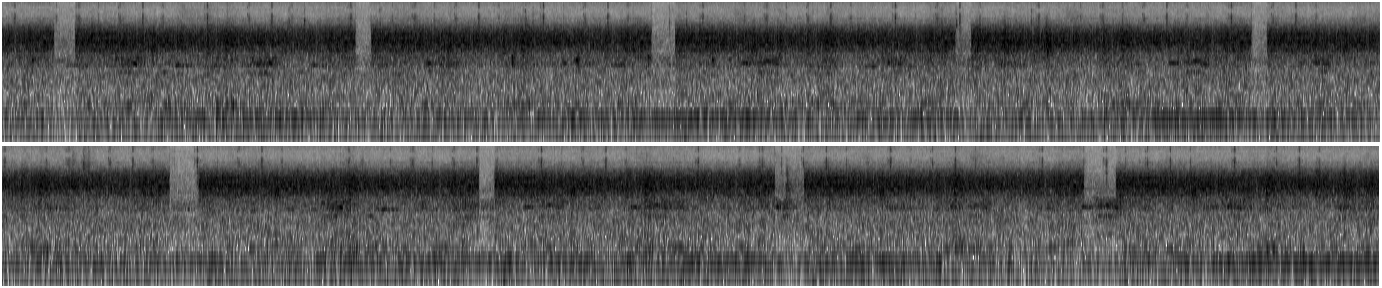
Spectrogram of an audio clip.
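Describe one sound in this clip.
Train wheels rumble and clack over the rails.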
